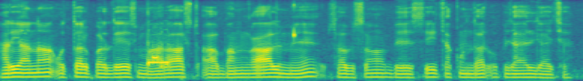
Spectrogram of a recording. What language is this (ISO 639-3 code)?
mai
